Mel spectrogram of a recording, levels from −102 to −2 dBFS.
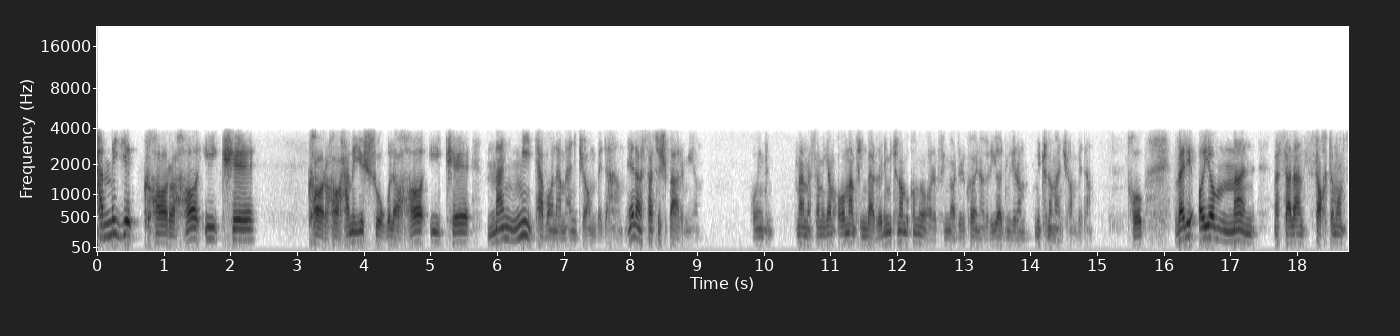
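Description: AMR comfort noise fills six pauses in this narrowband speech: 2.54–3.16 s, 9.20–9.80 s, 10.16–10.46 s, 15.08–15.18 s, 15.20 s and 15.40–15.46 s. The phone stopped sending speech frames. Smooth synthetic hiss replaces the real background, switching in and out.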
